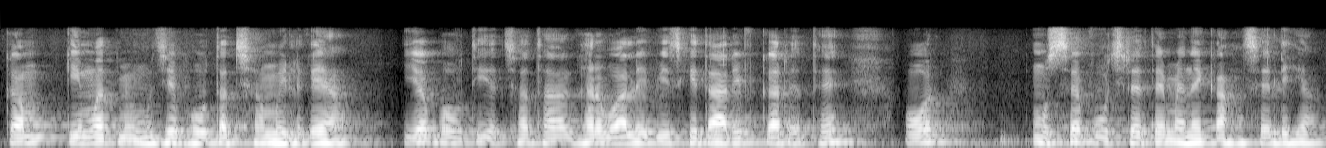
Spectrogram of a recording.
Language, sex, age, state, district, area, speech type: Hindi, male, 30-45, Madhya Pradesh, Bhopal, urban, spontaneous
